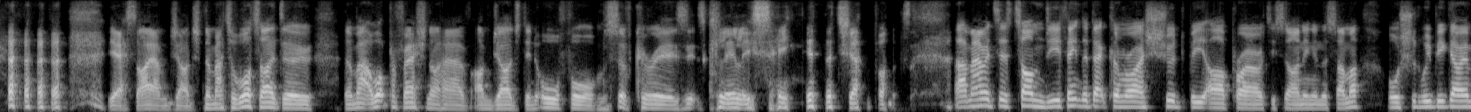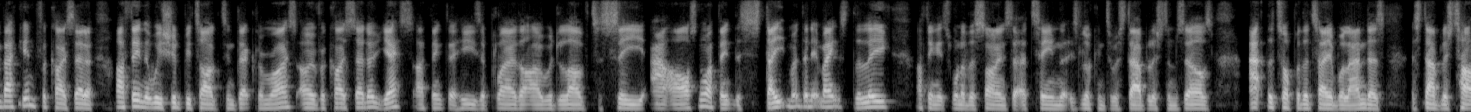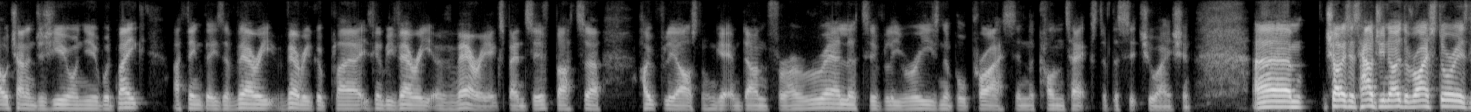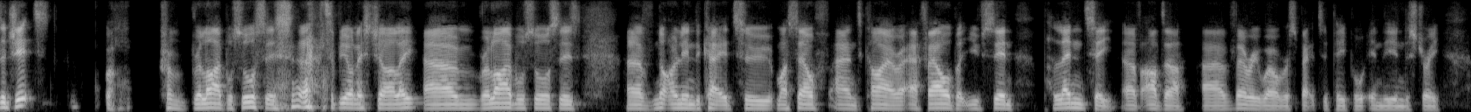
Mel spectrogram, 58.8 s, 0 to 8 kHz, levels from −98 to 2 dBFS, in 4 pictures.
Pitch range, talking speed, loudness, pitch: 100-135 Hz, 210 wpm, -25 LUFS, 110 Hz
